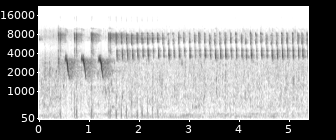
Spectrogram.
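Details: Sikatan londo nightingale in a training recording for songbirds: three sharp downward-swept whistles open into a long, steady, high-pitched buzzing trill pulsing about three times a second.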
